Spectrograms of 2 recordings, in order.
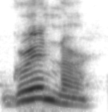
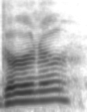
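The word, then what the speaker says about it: Geriner: 12 is hold holding grinder i you know listen i think it's pronounced gurner i think that's i've got that right yes holden gurner is i believe number 12.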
